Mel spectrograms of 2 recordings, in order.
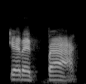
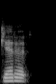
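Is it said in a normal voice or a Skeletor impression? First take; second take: Skeletor impression; normal voice. First: It is said in a Skeletor impression voice. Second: It is said in his normal voice.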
